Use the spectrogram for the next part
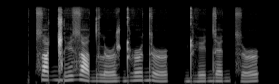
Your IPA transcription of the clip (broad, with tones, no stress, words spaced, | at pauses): t͡sa˦˥ɡ͡ǁe˦˥z a˩˧dlə˞˩˧zɖʱə˞˦˥də˞˩˧ | ɖʱe˩˧d ɛ˩˧dt͡sə˞˩˧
